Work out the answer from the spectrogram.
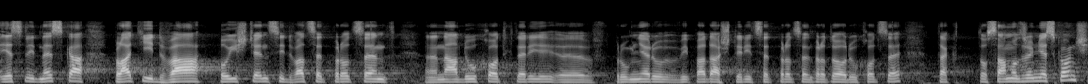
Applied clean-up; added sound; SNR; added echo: none; none; none; none.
